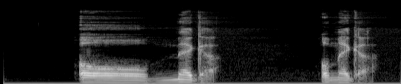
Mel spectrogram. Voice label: "omega", ntgreek alphabet

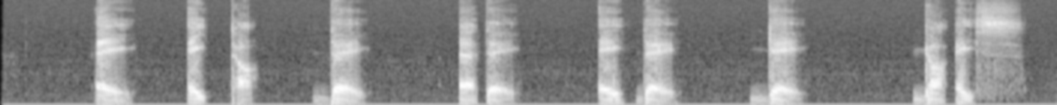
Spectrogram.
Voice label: drill, ntgreek

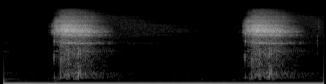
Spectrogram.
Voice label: psi, ntgreek phoneme

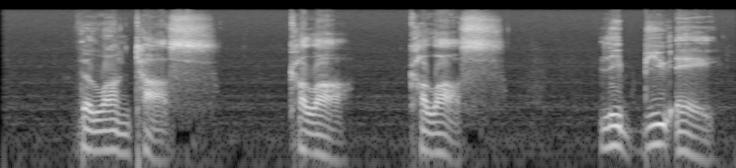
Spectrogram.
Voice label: drill, ntgreek

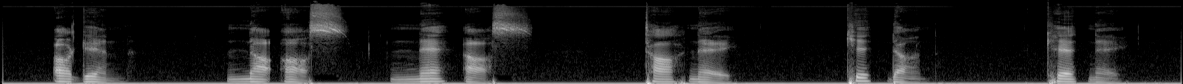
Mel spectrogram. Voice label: drill, ntgreek

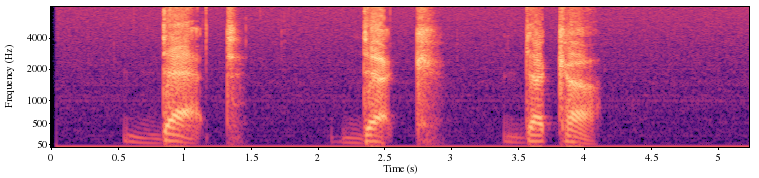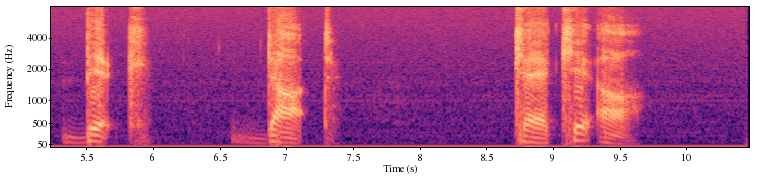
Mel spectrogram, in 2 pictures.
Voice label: drill, ntgreek

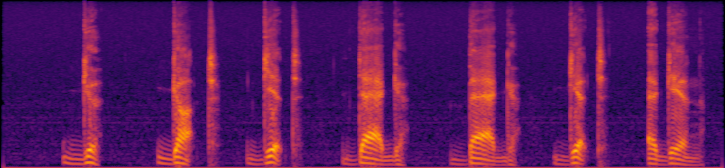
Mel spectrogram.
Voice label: drill, ntgreek

